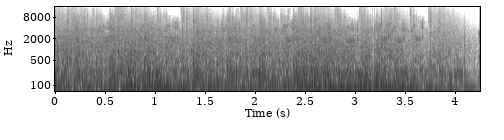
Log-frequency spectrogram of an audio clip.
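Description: Cannon fire in the video game Tower Dominion, a dense, continuous crackle of rapid shots blending into a busy wash of battle noise, fairly quiet and steady throughout.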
